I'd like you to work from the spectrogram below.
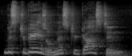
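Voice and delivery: put-on high-pitched little-girl cry of relief; acted, high excited calling. A narrator's reading. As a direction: call out high and eagerly to your rescuers. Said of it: "cried Olivia".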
